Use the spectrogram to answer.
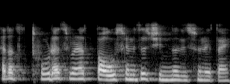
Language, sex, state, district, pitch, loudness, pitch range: Marathi, female, Maharashtra, Pune, 225 Hz, -16 LUFS, 205-250 Hz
